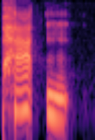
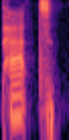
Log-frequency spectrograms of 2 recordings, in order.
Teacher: the T can disappear and you can make it a syllabic N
